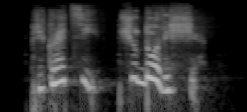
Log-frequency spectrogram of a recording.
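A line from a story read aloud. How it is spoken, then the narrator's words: Hissing. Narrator (Russian): зашипела я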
